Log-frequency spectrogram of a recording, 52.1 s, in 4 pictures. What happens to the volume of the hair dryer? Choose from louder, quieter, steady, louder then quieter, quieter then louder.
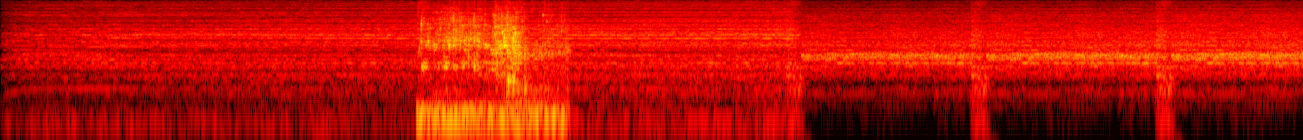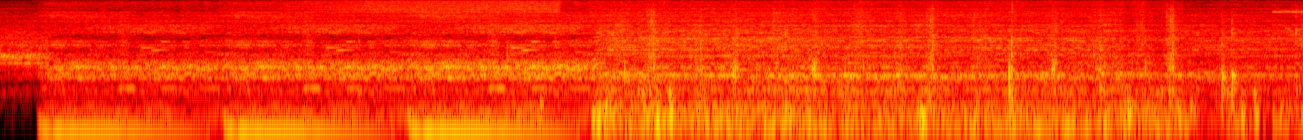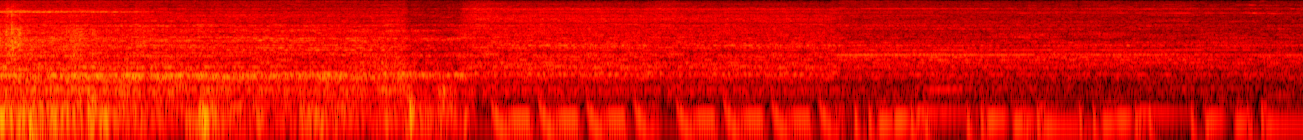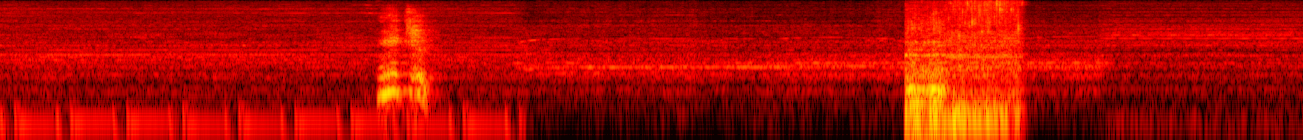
louder then quieter.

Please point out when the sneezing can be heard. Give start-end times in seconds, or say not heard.
42.9-43.5.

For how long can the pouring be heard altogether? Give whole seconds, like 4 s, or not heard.
3 s.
